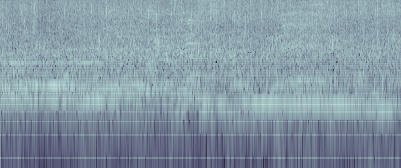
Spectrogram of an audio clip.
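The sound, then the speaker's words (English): An audience claps their hands in a steady, loud wash of applause that fills the whole clip, with faint sustained tones and cheering voices drifting through underneath. “Give me my hand clap.”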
